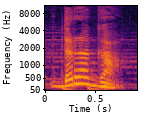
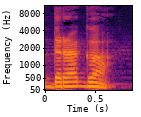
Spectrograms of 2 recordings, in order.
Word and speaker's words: дорога: как ведет себя ударение в кратких формах прилагательного «дорогой». Хлеб дорог, молоко дорого, все фрукты очень дороги. Но вот сметана, например, дорога. Да что там сметана и губная помада дорога, и пудра дорога список можно не продолжать.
